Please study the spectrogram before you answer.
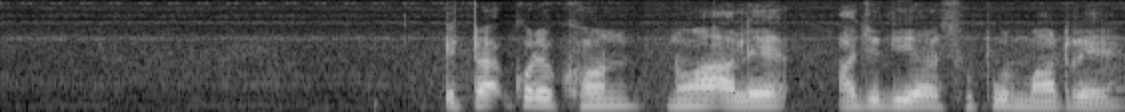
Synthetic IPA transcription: ɛʈaʔkɔɾɛkʰɔnːɔwaʔalɛ | ad͡ʒud̪ijasupuɾmaʈɾɛ

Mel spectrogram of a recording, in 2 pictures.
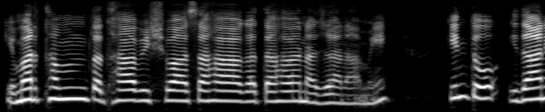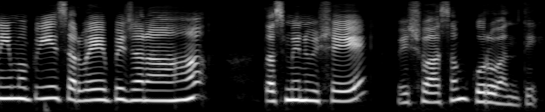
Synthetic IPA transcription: kimɐɾt̪ʰɐmt̪ɐt̪ʰaːʋiʃʋaːsɐɦɐ̆aːɡɐt̪ɐɦɐ̆nɐd͡ʒaːnaːmi | kint̪uid̪aːniːmɐpisɐɾʋeːpid͡ʒɐnaːɦɐ̆ | t̪ɐsminʋiʂɐjeː | ʋiʃʋaːsɐmkuɾɐʋɐnt̪i

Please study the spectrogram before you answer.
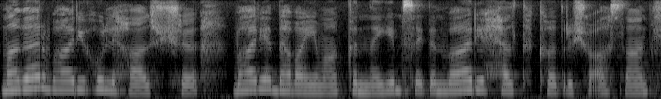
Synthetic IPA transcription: mɐɡɐɾʋaːɾjiɦolihaːzt͡ʃʰɨ | ʋaːɾjad̪ɐʋaːjiʋãːkɨnːɐjimsɐt̪ʲɐnʋaːɾjahɛlt̪ʰkʰəːt̪ɾɨt͡ʃʰṵʔa̰ːsaːn

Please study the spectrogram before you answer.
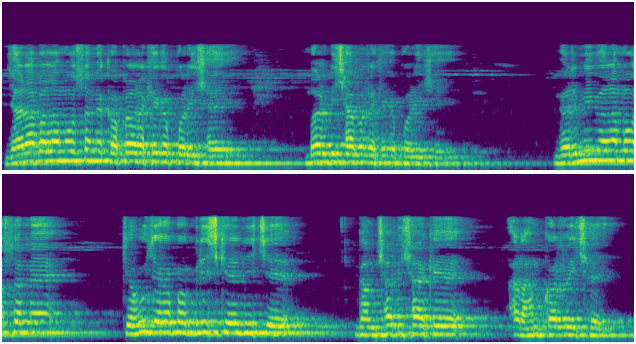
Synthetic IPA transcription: d͡ʒaɽabalamɔsəmekəpɽaɾəkʰekepəɽɛt͡ʃʰəj | bəɾbit͡ʃʰameɾəkʰekepəɽɛt͡ʃʰəj | ɡəɾmibalamɔsəme | keɦud͡ʒəɡəpəɾbɾid͡ʒkenit͡ʃe | ɡəmt͡ʃʰabit͡ʃʰake | aɾamkəɾːəjt͡ʃʰəj

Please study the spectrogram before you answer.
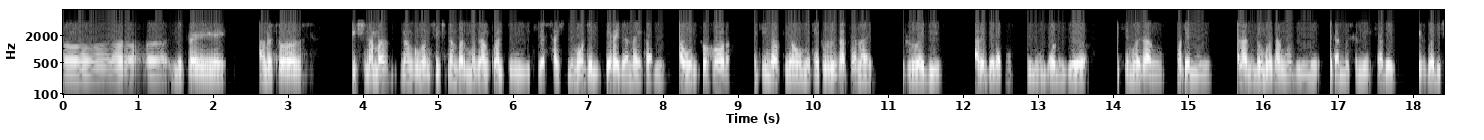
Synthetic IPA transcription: ɔɾɔɾɔnipɾaj | aŋnɯtʰɔ | sik̚snambaɾnaŋɡumɯnsik̚snambaɾmɯzaŋkuwalitinizikʰijasajsnimɔdelbeɾajzanajkanikawɔnsʰɔɦɔɾ | mitʰiŋdawkʰiŋawmetʰajpʰɯɾɯzap̚ɾanaj | epʰɯɾbajdi | aɾɯbeɾat̚asiinihiŋdawnajzɯ | mitʰimɯzaŋmɔdelni | kalanɯbɯmɯzaŋmɔdelnibedanbɯsɯniiksabɯj | epʰɯɾbajdi

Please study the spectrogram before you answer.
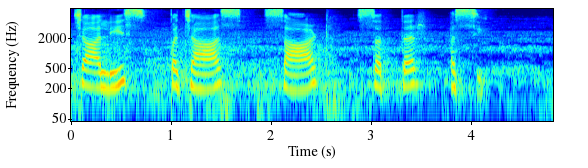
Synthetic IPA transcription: t͡ʃaːliːs | pɐt͡ʃaːsːaːʈʰ | sɐt̪ːəɾ | ɐsːi

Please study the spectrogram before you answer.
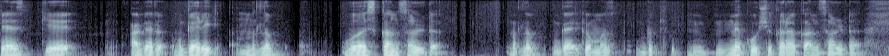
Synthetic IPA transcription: kʲed͡zke | ɐɡəɾɡaɾimət̪ləb | ʋəskənsəlʈ | mət̪ləbɡaɾikeməzbkmekuɕikəɾakənsəlʈ

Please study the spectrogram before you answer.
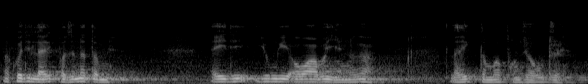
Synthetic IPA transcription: mɐkʰojdilajɾik̚pʰɐzɐnɐtɐmi | ɐjdijuŋɡiʔɐwabɐjeŋlɐɡɐ | lajɾik̚tɐmbɐpʰɐŋzawdɾe

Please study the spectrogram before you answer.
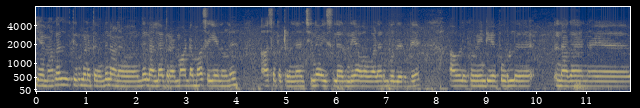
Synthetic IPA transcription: jẽːmɐɣɐɭt̪ɪɾɯmɐɳɐt̪ːɐʋɐnd̪ɯnaːnɐʋɐnd̪ɯnɐlːabɾɐmːaːɳɖɐmaːsɛjːɐnõːnɯ | aːsɐpːɐʈːɯɾɯnd̪ẽːnt͡ʃɪnːɐʋɐjsɪlɪɾɯnd̪eːɐʋɐ̃ʋɐɭɐɾɯmpoːðɯɪɾɯnd̪eːɐʋɐɭɯkːɯʋeːɳɖɪjɐpɔɾʊɭ | nɐɣɐn

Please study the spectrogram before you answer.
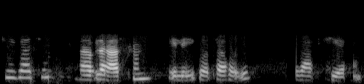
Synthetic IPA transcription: ʈʰikat͡ɕʰe | bablaaʃunelejkɔt̪ʰaɦolo | ɾakt͡ɕʰiɛkʰon

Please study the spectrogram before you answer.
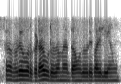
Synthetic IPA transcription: saːt̪ʰoːɽeːoːɾɡəɽaːuʈod̪oːmɛ̃ːd̪aːũt̪oːɽeːpaːileːaːũː

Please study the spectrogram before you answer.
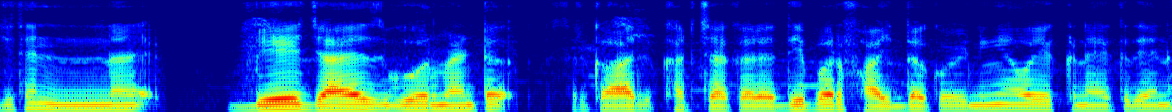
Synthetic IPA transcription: d͡ʒɪt̪ʰːẽːn | beːd͡ʒaːɪzɡoːəɾmɛ̃ːɳʈ | səɾkaːɾkʰəɾt͡ʃaːkəɾeːd̪iːpəɾpʰaːɪd̪d̪aːkoːiːnĩːɛːoːɪknaːɪkd̪ɪn

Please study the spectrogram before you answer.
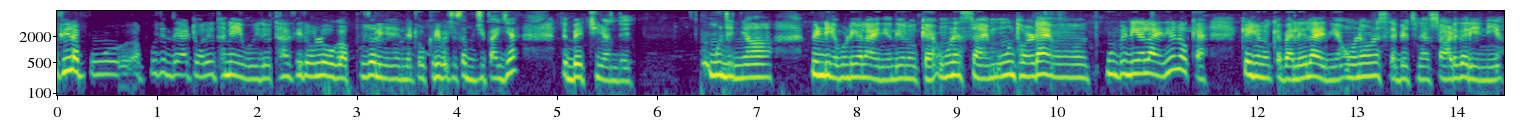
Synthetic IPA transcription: pʰɪɾəpuːəpːuːd͡ʒɪnd̪eːɛːʈoːleːt̪ʰənẽːĩːpʊːd̪eːʊt̪ʰːɛ̃ːpʰɪɾoːloːkəpːũːt͡ʃəlijɛːd͡ʒãnd̪eːʈoːkɾiːbɪt͡ʃsəbd͡ʒiːpaːiːɛːt̪eːbeːt͡ʃiːd͡ʒãːnd̪eː | ũːd͡ʒɪjãːpɪɳɖɪjãːp̬ɪɳɖɪjãːlaːiːd̪ɪjãːd̪ĩːloːkɛːoːnesʈaːimũːt̪ʰoːɽːʈaːimũːp̬ɪɳɖɪjãːlaːiːd̪ijãloːkɛːkəijãːloːkɛ̃ːpɛːleːlaːiːd̪ɪjãːoːnẽoːneslɛːbeːt͡ʃnaːsʈaːɾʈkəɾiːniːãː

